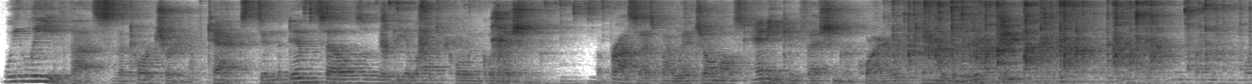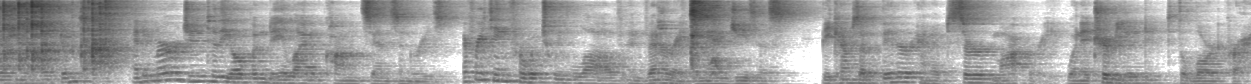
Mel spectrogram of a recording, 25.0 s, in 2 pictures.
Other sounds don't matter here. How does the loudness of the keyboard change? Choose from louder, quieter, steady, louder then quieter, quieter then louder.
louder then quieter.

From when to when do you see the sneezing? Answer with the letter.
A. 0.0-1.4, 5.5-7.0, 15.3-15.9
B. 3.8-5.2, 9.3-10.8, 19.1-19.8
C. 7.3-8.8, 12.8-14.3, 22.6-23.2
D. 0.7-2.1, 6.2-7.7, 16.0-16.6
B.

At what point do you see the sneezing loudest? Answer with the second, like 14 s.
10 s.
